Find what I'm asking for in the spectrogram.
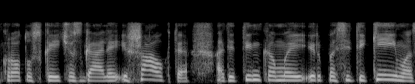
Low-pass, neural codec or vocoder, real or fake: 7.2 kHz; none; real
